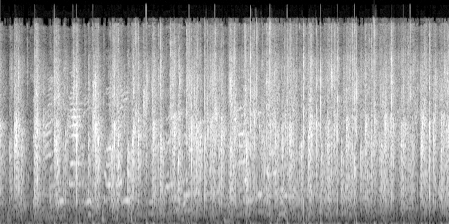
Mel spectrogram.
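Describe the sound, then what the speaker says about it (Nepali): An audience at a church opening ceremony in Libang, Rolpa bursts into loud, sustained applause, dense rapid clapping from many hands filling the hall without pause. "हामी अत्यन्तै गडगडाटको तालीको साथमा कार्यक्रमलाई अगाडि बढाउँदैछौँ।"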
